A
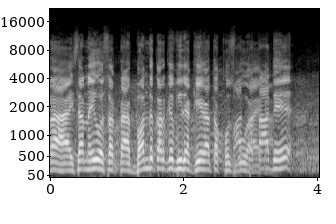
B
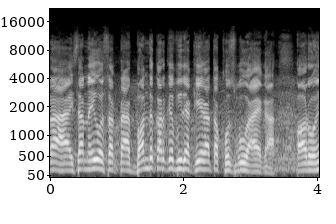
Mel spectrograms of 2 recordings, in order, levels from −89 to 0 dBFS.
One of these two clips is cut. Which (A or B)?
A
